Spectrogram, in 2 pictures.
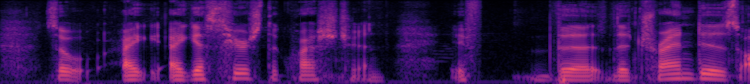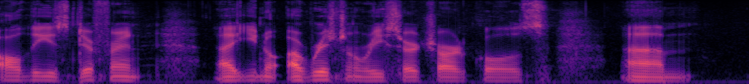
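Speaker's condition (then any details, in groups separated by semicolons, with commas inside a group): No condition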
